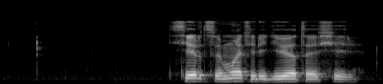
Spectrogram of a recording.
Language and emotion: Russian, neutral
